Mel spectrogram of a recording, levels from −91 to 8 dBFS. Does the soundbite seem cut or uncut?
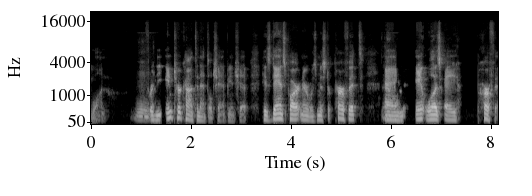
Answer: uncut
